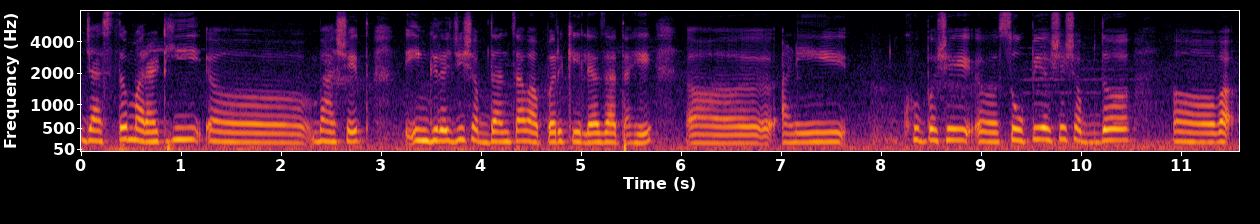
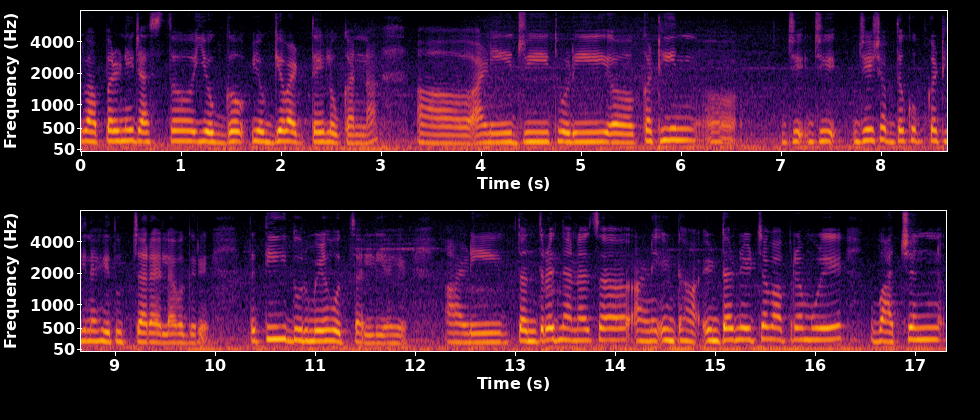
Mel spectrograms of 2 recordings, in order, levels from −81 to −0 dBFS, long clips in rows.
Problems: constant background noise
